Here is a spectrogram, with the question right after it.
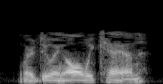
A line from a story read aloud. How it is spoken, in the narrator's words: Hardy muttered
